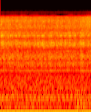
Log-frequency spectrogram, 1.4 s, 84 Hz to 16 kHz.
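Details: 240D diesel with white smoke, at the lowest idle it reaches: steady clatter at a raised, unchanging idle that won't settle lower; high idle.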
